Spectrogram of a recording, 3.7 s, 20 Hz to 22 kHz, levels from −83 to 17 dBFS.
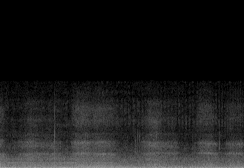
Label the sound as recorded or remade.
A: recorded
